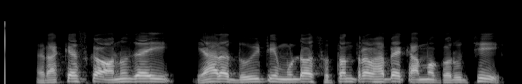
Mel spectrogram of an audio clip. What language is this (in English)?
Odia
